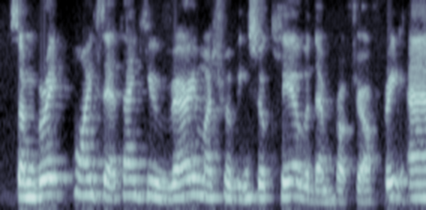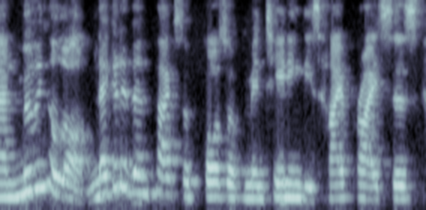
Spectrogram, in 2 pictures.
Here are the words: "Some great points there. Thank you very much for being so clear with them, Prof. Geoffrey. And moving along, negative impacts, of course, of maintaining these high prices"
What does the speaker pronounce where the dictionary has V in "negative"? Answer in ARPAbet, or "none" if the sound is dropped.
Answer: V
